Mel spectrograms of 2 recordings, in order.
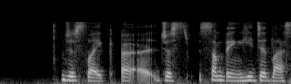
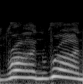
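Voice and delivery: terrified; 9 semitones higher than usual. Retold or imitated. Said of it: "I was so terrified".

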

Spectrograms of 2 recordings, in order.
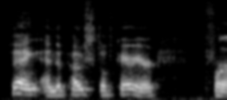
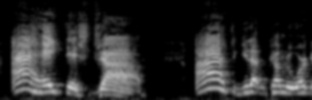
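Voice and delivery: whiny clerk; 9 semitones higher, 4 dB louder than usual. Retold or imitated. Teller mocks postal girl hating her job, higher. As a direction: whine like a bored postal worker. Post office girl voiced.

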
